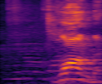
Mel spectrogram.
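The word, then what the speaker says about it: walked: Trees, हाँ, people often वॉक्ड walk वॉक्ड एल को नहीं पढ़ना हाँ on it to a body place.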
